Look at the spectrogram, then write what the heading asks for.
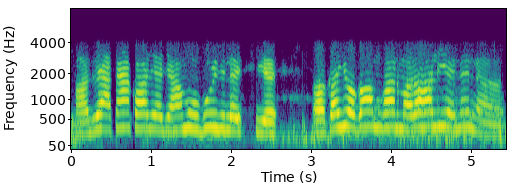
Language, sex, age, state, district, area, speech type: Maithili, female, 30-45, Bihar, Supaul, rural, conversation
